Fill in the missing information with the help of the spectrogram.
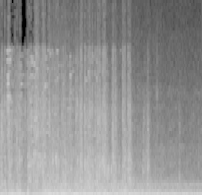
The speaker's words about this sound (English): Before there's a huge explosion.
